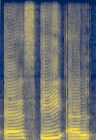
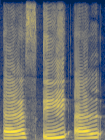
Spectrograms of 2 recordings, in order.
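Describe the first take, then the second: No difference in how they are said.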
